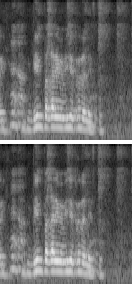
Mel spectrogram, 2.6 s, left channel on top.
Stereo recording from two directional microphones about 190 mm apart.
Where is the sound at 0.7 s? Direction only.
15° right (ahead or behind).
